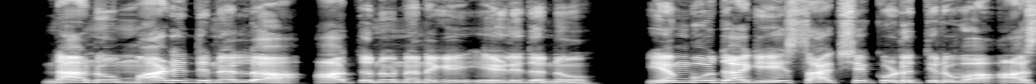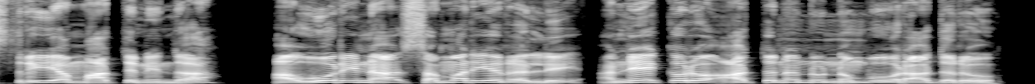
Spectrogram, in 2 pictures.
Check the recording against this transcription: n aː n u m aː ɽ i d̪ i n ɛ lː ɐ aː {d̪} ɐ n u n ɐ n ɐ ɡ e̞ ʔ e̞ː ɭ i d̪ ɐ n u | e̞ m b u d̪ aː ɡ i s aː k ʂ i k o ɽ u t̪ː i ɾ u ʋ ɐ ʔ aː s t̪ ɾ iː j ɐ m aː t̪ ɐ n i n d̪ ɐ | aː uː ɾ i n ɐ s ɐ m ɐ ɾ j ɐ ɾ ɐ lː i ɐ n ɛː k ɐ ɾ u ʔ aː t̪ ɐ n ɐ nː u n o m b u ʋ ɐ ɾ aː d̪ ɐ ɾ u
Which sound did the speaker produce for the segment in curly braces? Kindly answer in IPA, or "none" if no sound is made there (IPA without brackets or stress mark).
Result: t̪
